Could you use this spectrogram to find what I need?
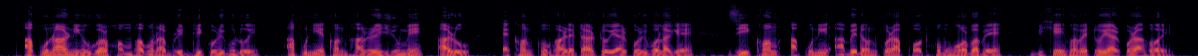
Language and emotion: Assamese, neutral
